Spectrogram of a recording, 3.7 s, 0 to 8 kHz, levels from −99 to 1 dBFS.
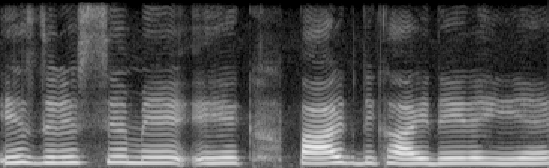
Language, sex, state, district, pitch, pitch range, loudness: Hindi, female, Jharkhand, Ranchi, 265 Hz, 255-285 Hz, -15 LUFS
